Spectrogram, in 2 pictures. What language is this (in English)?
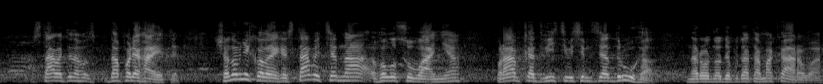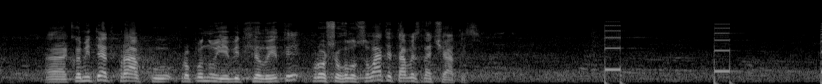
Ukrainian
